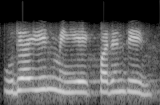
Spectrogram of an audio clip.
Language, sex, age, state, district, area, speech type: Marathi, female, 18-30, Maharashtra, Mumbai Suburban, urban, conversation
